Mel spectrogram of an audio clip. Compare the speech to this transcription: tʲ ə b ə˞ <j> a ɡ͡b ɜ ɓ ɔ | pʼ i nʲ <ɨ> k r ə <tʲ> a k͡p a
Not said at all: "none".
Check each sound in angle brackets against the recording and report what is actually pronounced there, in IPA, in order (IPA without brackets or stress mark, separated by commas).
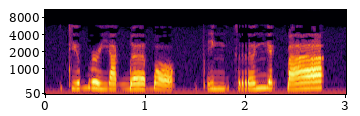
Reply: j, ə, nʲ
